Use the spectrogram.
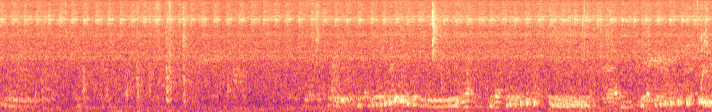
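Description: Racing pigeons coo in a loft, their throaty rolling calls quieter at first and then building into a busy overlapping chorus in the second half, close by and with no talk.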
